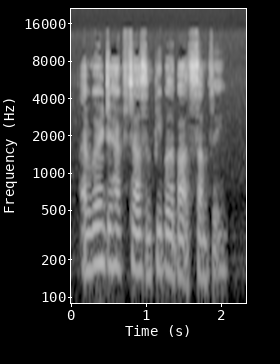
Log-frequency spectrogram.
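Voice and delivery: ordinary delivery

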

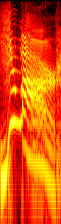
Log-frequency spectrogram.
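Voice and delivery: very high, loud, lit-up, thrilled, beaming excitement. Retelling what a woman said to them, imitating beaming excitement. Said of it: "lights up even more".

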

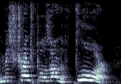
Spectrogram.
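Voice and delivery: high, excited, shrieking schoolboy scream. Retelling a story scene where a boy sees a teacher collapse: imitating a character screaming. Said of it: "is just screaming".

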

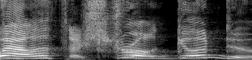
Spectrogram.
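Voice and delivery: very high, loud belted shout. Quoting a game pilot voiced like Goku: Goku voice. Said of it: "It's just Goku. He's like".

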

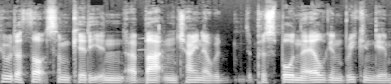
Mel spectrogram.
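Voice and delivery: ordinary delivery

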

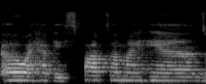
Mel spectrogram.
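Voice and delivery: plain

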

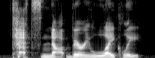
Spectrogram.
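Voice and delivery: dismissive, scornful scoff. Tommy responds to Tuppence, scoffing. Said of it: "scoffed Tommy".

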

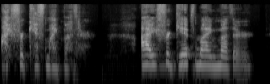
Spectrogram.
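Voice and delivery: put-on tearful, crying voice. Retelling how someone cried while forgiving his mother: imitating someone crying. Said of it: "And then he just starts crying".

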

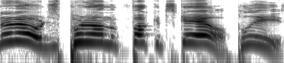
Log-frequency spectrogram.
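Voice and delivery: mock cranky exasperation. Telling a story about a frustrating exchange, the speaker reenacts snapping at someone who kept missing the point. imitating cranky exasperation. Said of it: "I'm still very cranky".

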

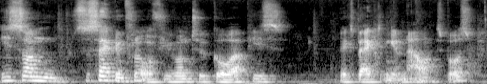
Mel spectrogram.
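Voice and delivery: put-on slight German accent. Game master voices a woman letting the party inside, kind of German accent. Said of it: "It's kind of German".

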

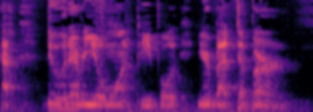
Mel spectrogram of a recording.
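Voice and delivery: put-on scoffing voice. Retelling how Jonah scoffs at the city: imitating Jonah scoffing. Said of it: "he's, like, scoffing".

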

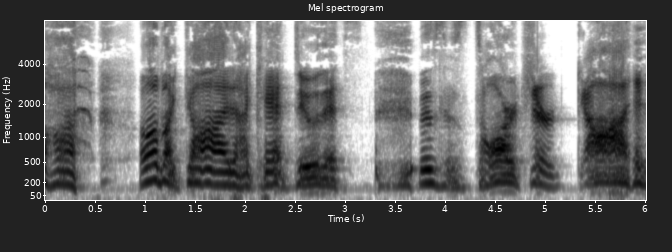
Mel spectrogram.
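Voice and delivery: put-on slow, creaky, worn-out, spent exhausted groan. Comparing Robin to running the mile in high school: imitating an exhausted runner. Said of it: "Robin's like me running the mile".

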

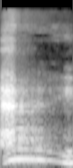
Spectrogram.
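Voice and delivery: high screamed word.

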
